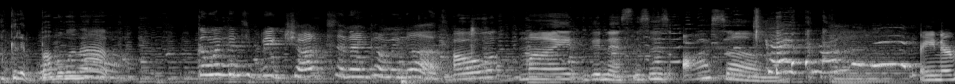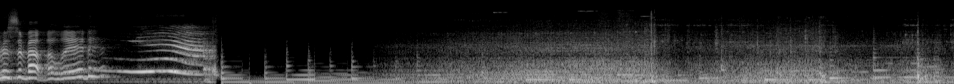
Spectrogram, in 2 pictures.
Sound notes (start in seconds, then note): 7.6 kids giggling; 12.6 soft music; 12.9 truck running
